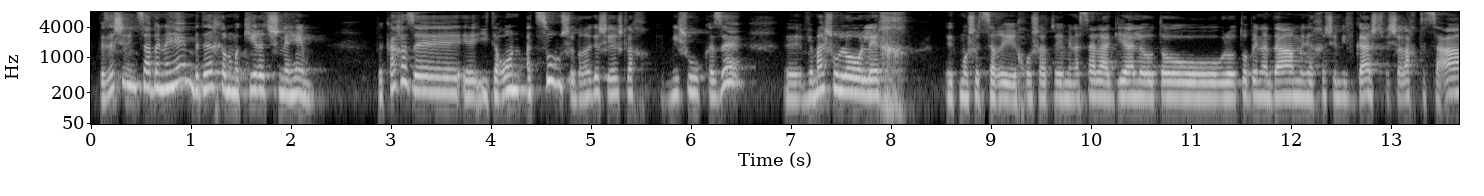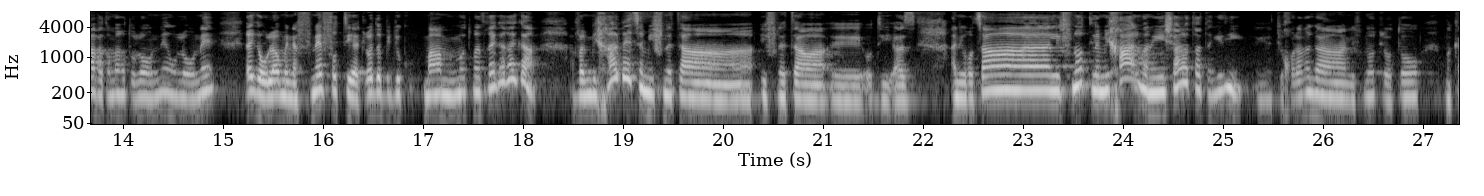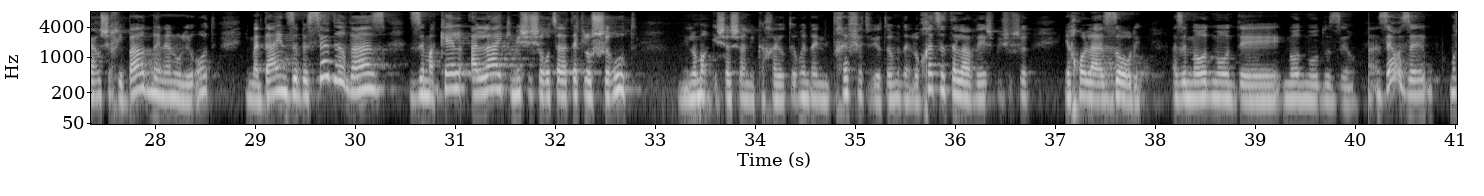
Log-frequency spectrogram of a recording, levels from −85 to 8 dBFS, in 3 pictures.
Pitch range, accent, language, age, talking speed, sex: 160-205 Hz, native, Hebrew, 30-49, 175 wpm, female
